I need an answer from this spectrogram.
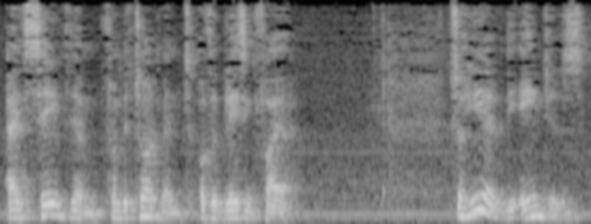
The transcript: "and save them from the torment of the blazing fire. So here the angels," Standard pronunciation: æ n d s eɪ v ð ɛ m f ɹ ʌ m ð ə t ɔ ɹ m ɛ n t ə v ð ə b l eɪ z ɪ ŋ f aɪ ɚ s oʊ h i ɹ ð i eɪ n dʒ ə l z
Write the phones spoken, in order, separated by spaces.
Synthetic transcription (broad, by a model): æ n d s eɪ v ð ɛ m f ɹ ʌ m ð ə t ɔ ɹ m ɛ n t ə v ð ə b l eɪ z ɪ ŋ f aɪ ɚ s oʊ h i ɹ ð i eɪ n dʒ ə l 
